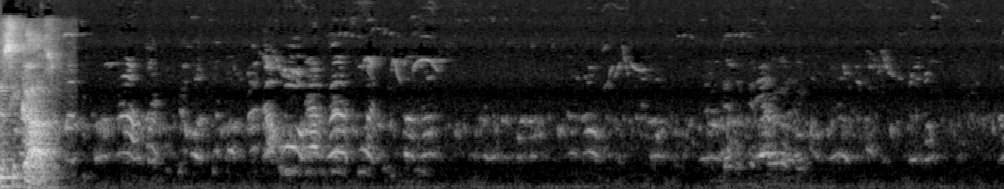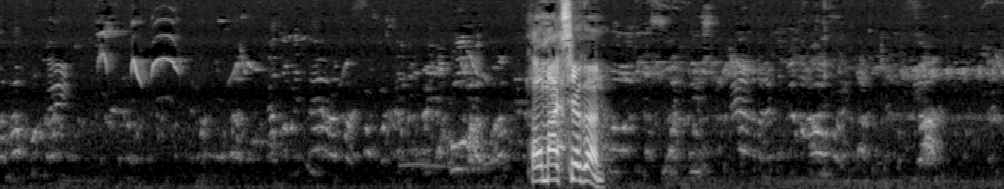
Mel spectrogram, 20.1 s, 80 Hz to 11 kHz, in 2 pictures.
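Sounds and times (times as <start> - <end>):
birds chirping: 0.0 - 20.0
distant voices: 0.0 - 20.0.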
